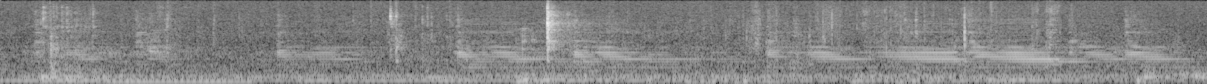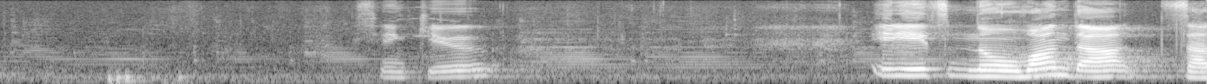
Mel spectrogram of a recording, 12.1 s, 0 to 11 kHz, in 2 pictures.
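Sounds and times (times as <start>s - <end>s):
soft plucked shamisen notes: 0.0s - 11.4s.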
